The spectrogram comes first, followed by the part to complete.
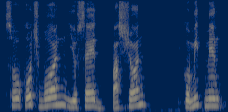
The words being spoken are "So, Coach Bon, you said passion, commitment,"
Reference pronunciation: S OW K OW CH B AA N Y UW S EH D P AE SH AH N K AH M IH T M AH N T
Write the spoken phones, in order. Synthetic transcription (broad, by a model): S OW K OW CH B AA N Y UW S EH D P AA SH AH N K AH M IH T M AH N T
